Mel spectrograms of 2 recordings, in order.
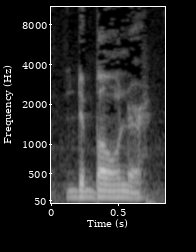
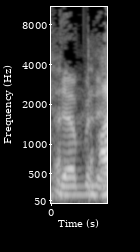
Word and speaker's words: Debonair: But I also just want to say this word and say it like this, deboner. – I got it. – Debonair. – I got deboner.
